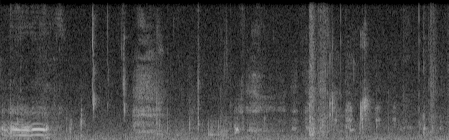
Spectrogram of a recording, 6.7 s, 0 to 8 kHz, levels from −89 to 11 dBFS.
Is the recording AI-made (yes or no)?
no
